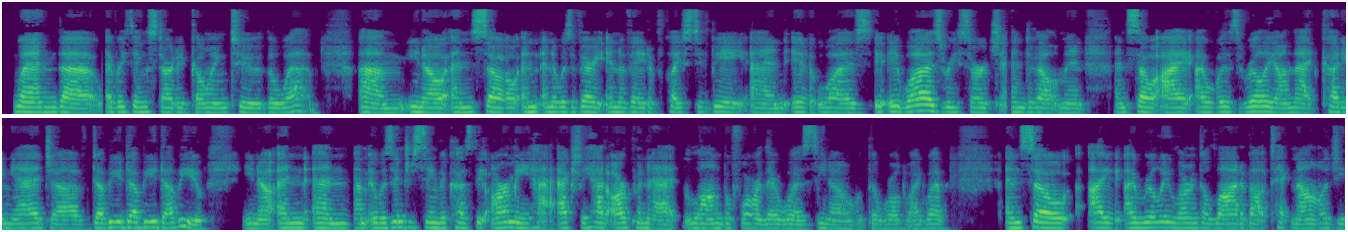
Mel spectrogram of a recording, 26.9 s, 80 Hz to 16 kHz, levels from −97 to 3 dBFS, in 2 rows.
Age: 20-39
